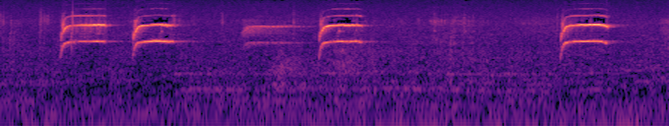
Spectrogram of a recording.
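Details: Belgian canary singing with a harmonious voice: well-spaced clear whistled notes that hook upward, mostly in pairs, with a soft sustained tone between them against a quiet background.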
